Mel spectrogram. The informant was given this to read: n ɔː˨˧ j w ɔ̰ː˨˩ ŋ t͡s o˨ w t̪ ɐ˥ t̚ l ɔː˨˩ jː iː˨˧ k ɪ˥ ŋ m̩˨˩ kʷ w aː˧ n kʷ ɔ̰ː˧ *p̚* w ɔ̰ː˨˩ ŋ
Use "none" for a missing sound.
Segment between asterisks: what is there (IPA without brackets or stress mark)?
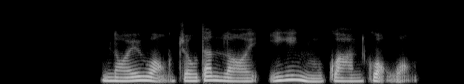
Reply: k̚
